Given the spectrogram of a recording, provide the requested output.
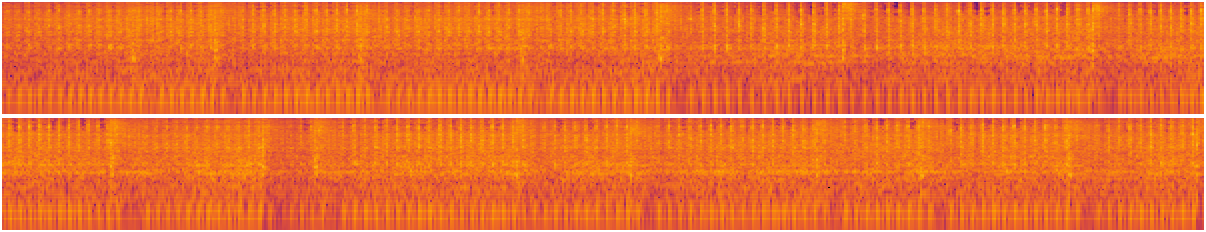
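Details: Farmall Cub tractor at steady low idle with sharp, irregular popping cracks about every half second; cause unknown.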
